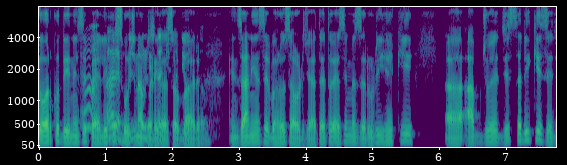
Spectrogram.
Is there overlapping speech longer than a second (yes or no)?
yes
